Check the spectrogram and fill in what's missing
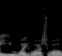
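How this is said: It is said in a mild, polite way.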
